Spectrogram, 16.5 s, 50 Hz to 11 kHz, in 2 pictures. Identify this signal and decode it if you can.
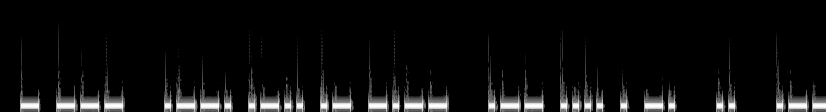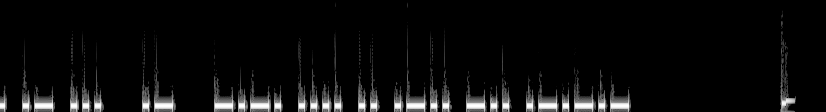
Morse code, heard as a keyed tone, about 20 wpm, 700 Hz. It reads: TO PLAY WHEN I WAS A CHILD.
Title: Sentences with 4-Word Phrases - Spoken Beginning - 20wpm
